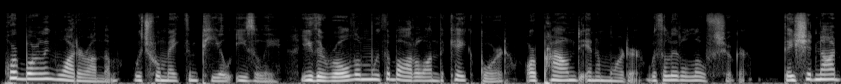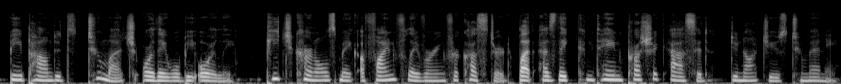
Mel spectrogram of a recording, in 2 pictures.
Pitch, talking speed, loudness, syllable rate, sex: 185 Hz, 220 wpm, -19 LUFS, 5.3 syllables/s, female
